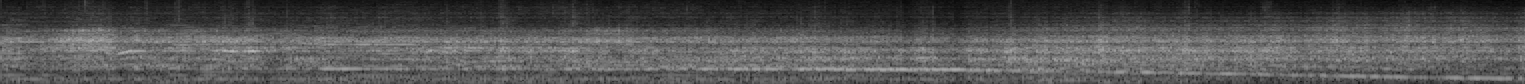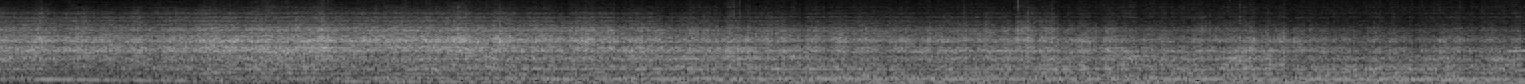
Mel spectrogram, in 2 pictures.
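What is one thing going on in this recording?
A jet engine roars loudly overhead, its pitch dropping as it passes and climbs away.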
